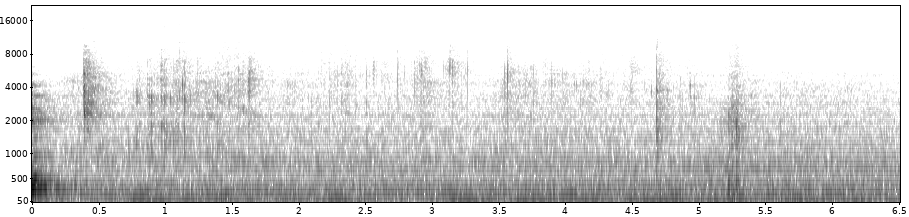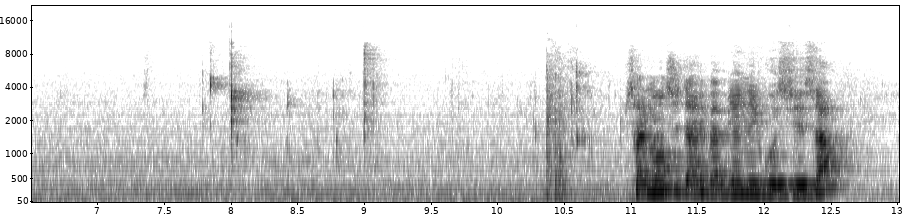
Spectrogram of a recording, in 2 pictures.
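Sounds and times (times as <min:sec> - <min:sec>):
faint steady hum: 0:00.0 - 0:13.0
quiet chewing: 0:00.4 - 0:05.4, 0:07.3 - 0:11.0
wet mouth clicks and smacks: 0:07.3 - 0:09.8.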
